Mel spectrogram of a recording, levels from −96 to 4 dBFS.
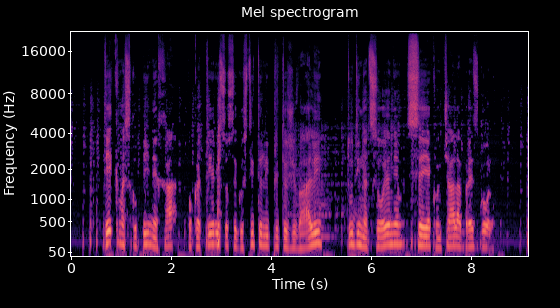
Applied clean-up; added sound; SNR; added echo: classical method spectral subtraction.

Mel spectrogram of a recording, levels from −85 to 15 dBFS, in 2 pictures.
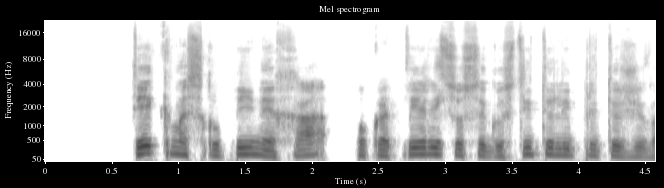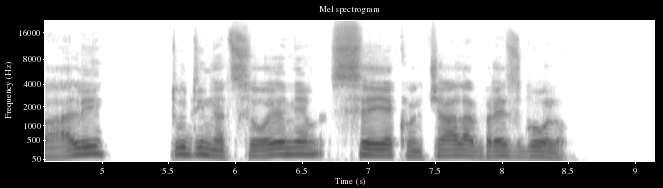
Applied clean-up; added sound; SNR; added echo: neural mask model Resemble Enhance denoiser.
